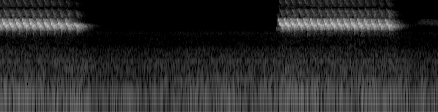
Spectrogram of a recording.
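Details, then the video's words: Two rapid trills from a European greenfinch, each a fast rattle of identical bright notes about a second and a half long, separated by a quiet gap of over two seconds. "Flurya Kuşu ötümü"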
